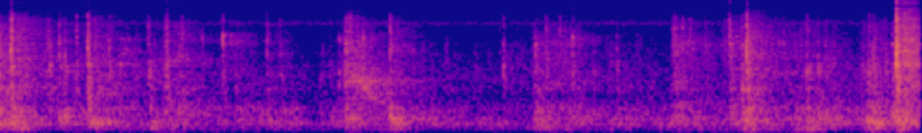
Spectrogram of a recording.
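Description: Irregular clicks, taps and scraping of stiff electrical wires being bent and pushed into a breaker panel, with a sharper click near the end.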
